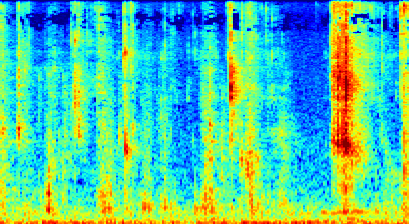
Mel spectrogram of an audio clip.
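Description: Close-up chewing of a mouthful of rice, with fingers scraping and picking the last of the food together on a ceramic plate in short, irregular clicks and scrapes. A louder brief rasping noise comes about three and a half seconds in.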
